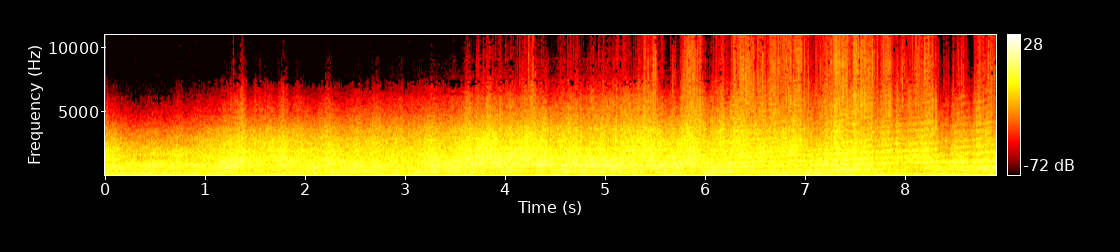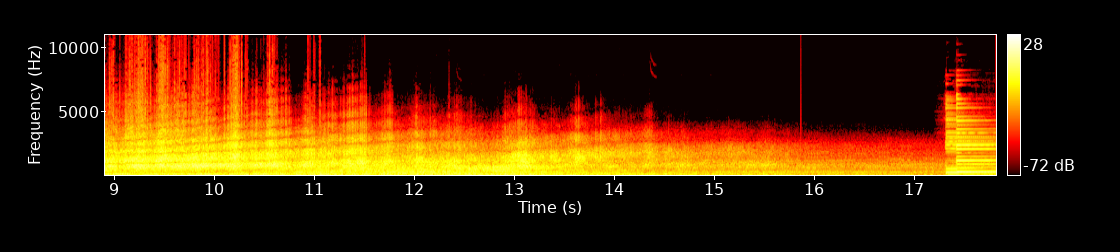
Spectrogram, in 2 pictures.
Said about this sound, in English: Wind 1103, clear for takeoff.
